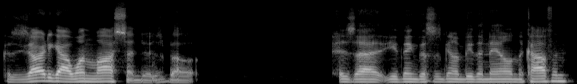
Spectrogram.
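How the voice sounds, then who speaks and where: A man's voice: mid-range voice, fairly even intonation, a little fast, no room sound. A young man hosting a casual podcast chat, talking in a loose, rambling, slangy way. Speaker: podcast host.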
